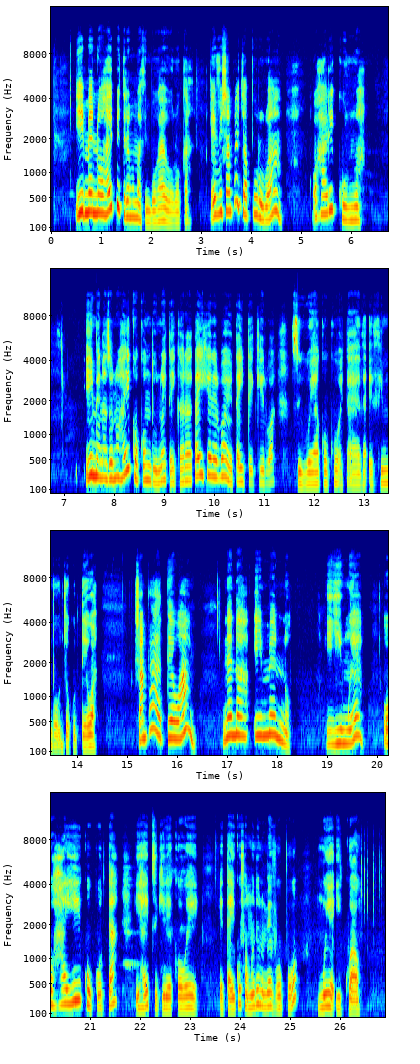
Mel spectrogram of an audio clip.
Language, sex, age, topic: Oshiwambo, female, 25-35, agriculture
